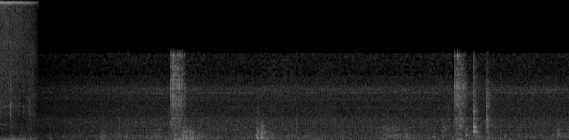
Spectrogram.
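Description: Sound from the outdoor train shot cuts off about half a second in. End-screen whoosh sound effects follow: one whoosh about two and a half seconds in, another near four seconds, and a quick cluster of swishes around seven seconds, over a faint steady hum.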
